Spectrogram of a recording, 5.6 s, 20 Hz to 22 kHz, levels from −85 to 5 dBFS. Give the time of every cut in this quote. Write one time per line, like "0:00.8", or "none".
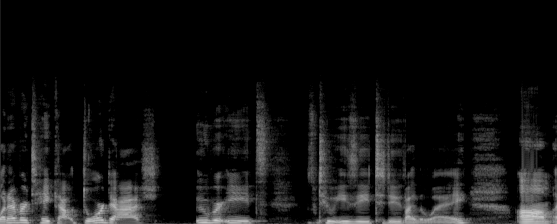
0:03.2
0:04.0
